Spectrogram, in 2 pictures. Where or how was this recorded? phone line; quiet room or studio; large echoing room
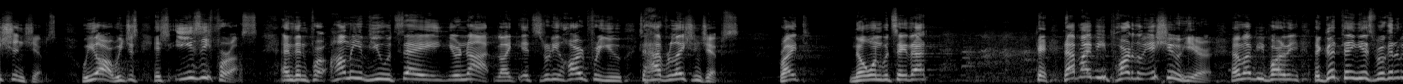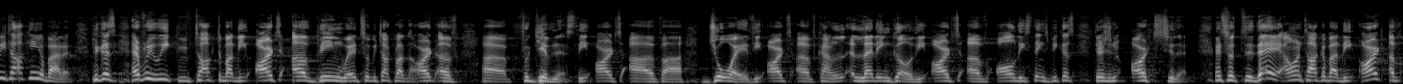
large echoing room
